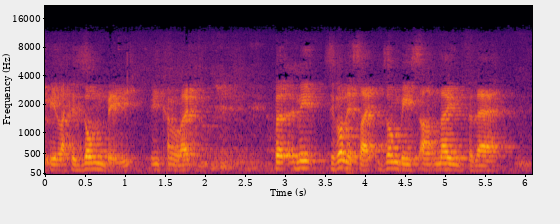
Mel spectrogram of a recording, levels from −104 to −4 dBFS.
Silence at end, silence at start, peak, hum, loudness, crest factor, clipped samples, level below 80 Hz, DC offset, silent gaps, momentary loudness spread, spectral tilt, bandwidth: 0 s; 0 s; -10 dBFS; none; -27 LUFS; 18 dB; under 0.1%; -62 dBFS; under 0.1%; none; 13 LU; -4.5 dB/octave; 12.5 kHz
